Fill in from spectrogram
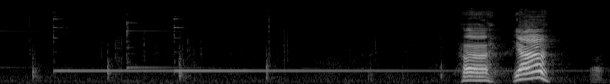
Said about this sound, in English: Then the doorbell rang. It's them.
